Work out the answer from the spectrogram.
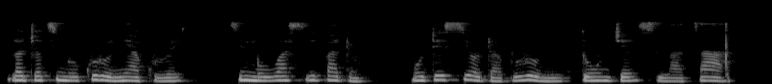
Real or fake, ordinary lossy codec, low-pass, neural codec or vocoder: real; none; 7.2 kHz; none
